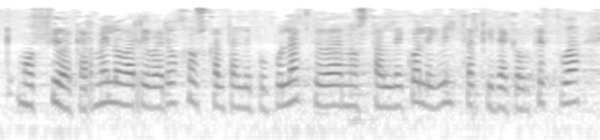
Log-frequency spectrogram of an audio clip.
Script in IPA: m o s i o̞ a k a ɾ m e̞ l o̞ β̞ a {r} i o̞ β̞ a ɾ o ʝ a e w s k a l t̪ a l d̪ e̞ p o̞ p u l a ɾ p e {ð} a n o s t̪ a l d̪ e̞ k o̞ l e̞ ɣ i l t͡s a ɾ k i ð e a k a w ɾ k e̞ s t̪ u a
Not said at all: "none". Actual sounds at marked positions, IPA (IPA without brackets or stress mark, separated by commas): r, ð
